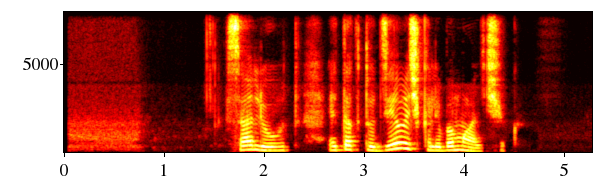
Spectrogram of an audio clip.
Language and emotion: Russian, neutral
